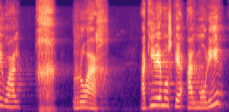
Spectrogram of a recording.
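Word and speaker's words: רוח: El ruaj que se escribe r u a c h ruach en el hebreo y se pronuncia igual roj.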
